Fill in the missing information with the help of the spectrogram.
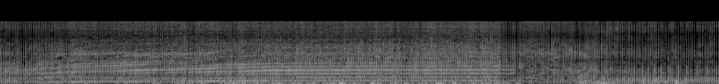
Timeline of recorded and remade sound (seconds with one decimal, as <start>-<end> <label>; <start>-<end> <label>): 0.0-0.7 remade; 0.7-5.0 recorded; 5.0-7.2 remade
